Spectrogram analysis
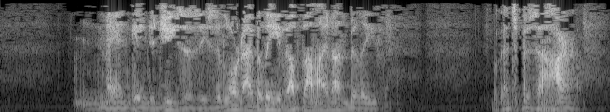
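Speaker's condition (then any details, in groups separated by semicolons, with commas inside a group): Total laryngectomy, complete laryngectomy, voice prosthesis; speaks through voice prosthesis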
